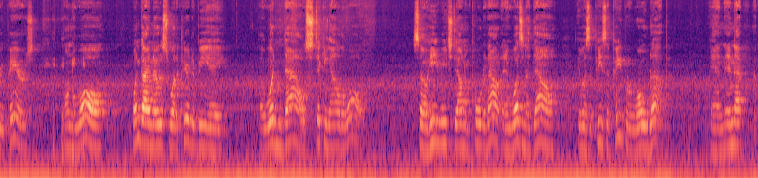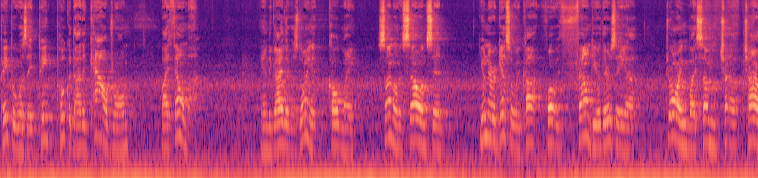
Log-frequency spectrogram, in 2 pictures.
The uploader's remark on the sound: An old chapel church built and formed by a family of settlers from England in rural Ohio. We recorded this story on location and with these old wooden churches it can be met with some bouncing audio which we knew going in could be the case but it was a must for us to do this episode at the actual church. With echo and occasional sounds of the furnace.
